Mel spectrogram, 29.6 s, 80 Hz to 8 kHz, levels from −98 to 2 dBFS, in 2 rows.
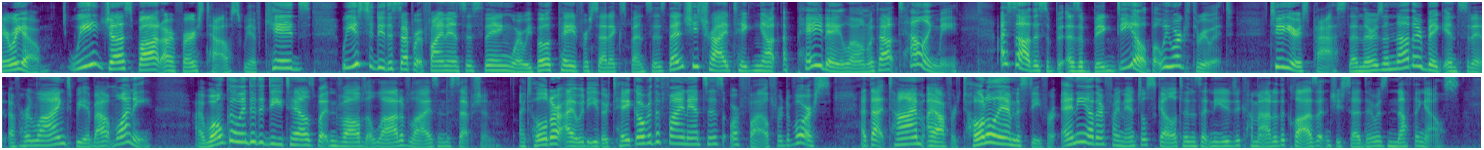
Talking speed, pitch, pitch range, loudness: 245 wpm, 195 Hz, 175-265 Hz, -24 LUFS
